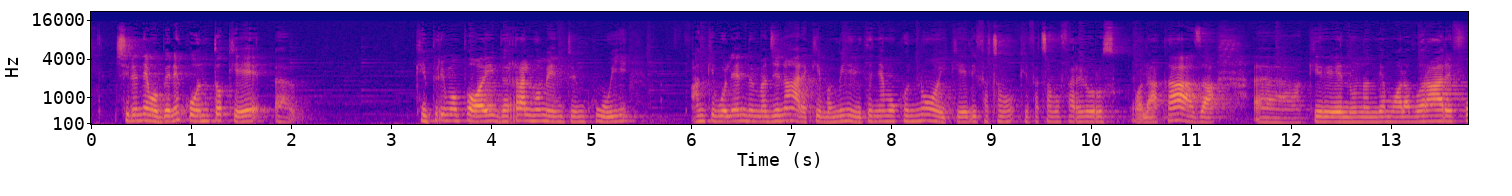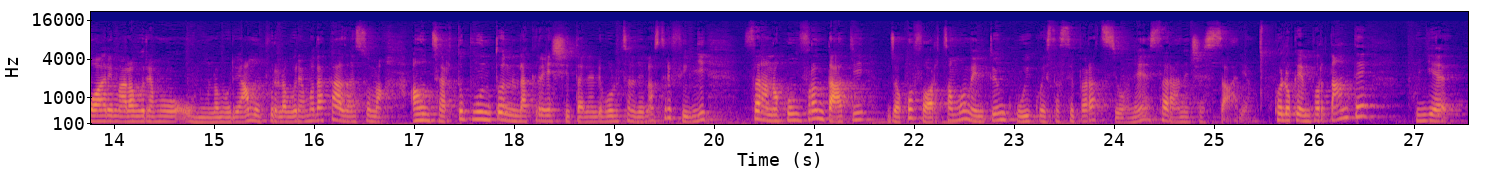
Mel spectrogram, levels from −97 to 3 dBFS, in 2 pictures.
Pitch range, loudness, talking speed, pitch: 175-210 Hz, -33 LUFS, 175 wpm, 185 Hz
